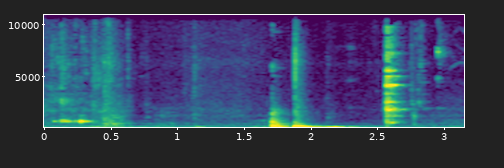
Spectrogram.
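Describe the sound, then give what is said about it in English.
Liquid splashes and gurgles as an unfinished beer is poured out, with a few dripping sounds and a light clink of glassware, moderately loud, no talking. “All right, I'll pour this out.”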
